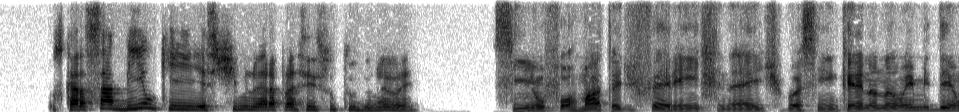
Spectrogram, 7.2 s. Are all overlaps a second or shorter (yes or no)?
yes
